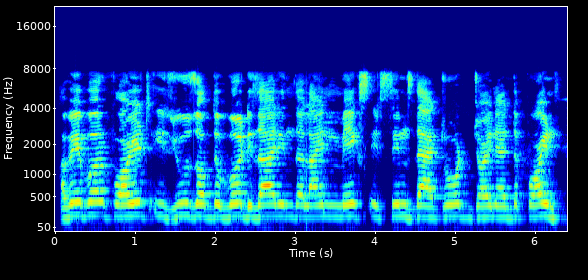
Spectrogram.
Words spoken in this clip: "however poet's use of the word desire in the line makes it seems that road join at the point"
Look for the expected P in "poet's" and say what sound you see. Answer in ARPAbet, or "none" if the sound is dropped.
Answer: F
